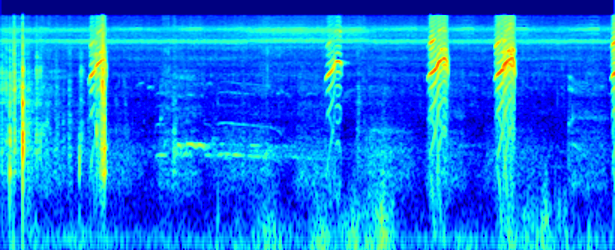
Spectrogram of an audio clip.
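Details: Sulawesi goshawk on a falconry hunt, giving four sharp, thin, ringing screams at irregular intervals over a low rumbling background with some faint rustling.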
